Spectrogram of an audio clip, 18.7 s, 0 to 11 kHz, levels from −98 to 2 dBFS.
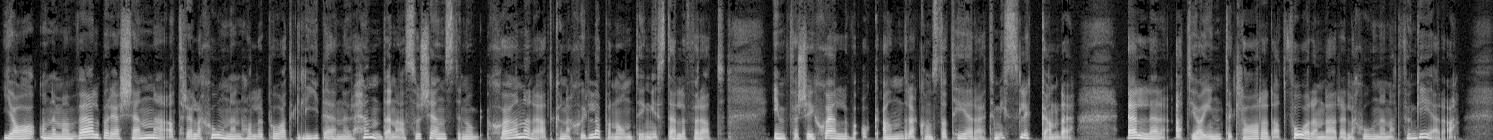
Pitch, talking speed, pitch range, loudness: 160 Hz, 155 wpm, 145-180 Hz, -21 LUFS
